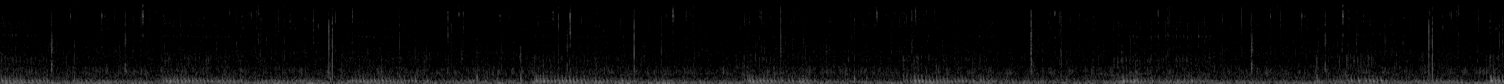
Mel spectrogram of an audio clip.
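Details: A soft, throaty purr from two cats dozing in front of a rainy window pulses every one and a half to two seconds. Frequent crackles from a fireplace and faint rain accompany it.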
